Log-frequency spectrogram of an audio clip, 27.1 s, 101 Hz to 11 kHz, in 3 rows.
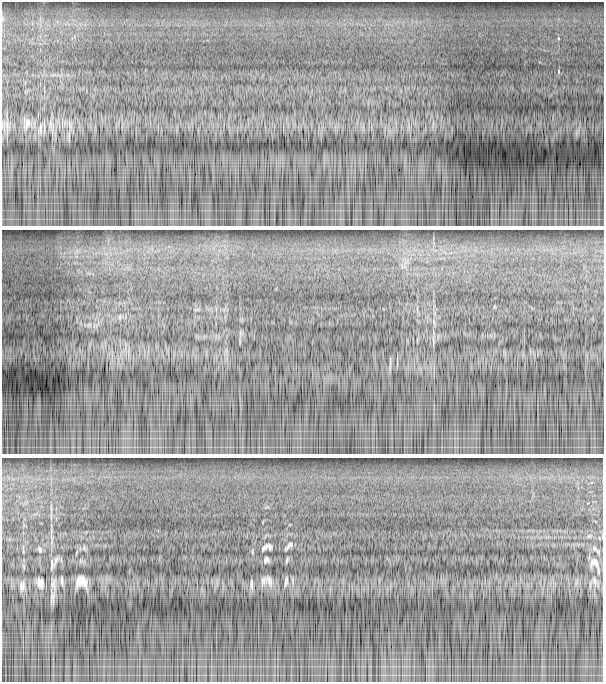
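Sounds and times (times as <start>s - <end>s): diesel machinery running: 0.0s - 27.0s.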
